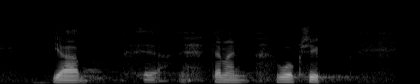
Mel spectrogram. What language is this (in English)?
Finnish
